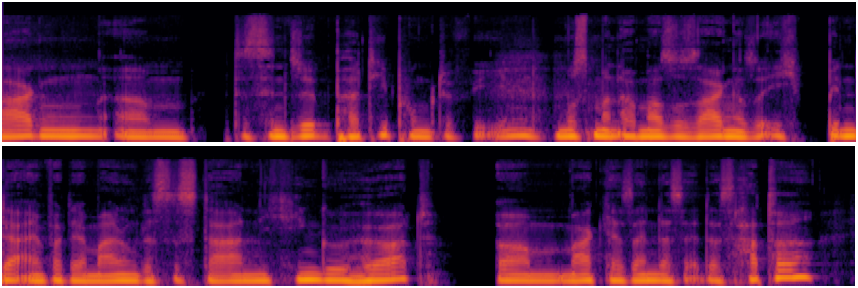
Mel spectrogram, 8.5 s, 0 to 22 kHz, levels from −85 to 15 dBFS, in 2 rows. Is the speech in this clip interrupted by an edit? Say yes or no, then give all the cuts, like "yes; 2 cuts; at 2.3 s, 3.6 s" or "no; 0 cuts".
yes; 3 cuts; at 1.0 s, 1.4 s, 3.1 s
